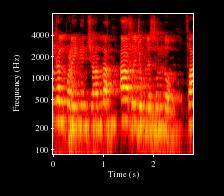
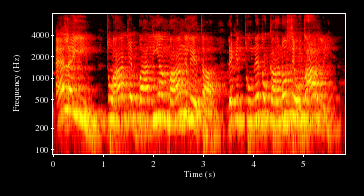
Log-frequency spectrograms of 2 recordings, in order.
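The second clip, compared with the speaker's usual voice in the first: anguished rebuke; 5 semitones higher, 6 dB louder than usual. Acted. Preacher addressing the one who tore off earrings, anguished rebuke. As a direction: cry shame on the wrongdoer.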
